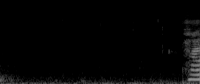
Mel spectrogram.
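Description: A near-quiet room with a few faint clicks during a pause, then a woman's voice starts again near the end.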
